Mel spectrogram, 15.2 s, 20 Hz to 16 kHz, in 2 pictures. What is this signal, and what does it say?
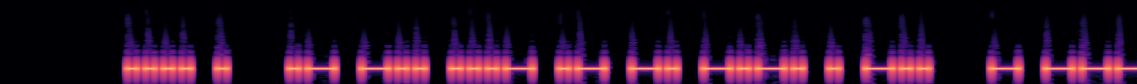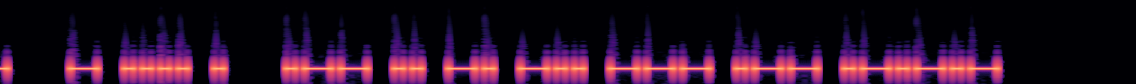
Morse code, heard as a keyed tone, about 20 wpm, 700 Hz. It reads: HE ADVANCED TO THE WINDOW.
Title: Sentences from Top 1600 Words 20wpm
